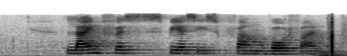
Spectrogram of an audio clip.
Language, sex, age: Afrikaans, female, 22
